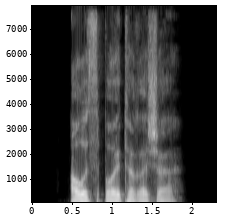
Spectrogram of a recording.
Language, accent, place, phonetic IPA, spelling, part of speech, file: German, Germany, Berlin, [ˈaʊ̯sˌbɔɪ̯təʁɪʃə], ausbeuterische, adjective, De-ausbeuterische.ogg
- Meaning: inflection of ausbeuterisch: 1. strong/mixed nominative/accusative feminine singular 2. strong nominative/accusative plural 3. weak nominative all-gender singular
